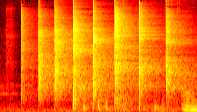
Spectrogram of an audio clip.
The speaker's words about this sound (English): At the applause. Oh, brother, this guy stinks! There's your applause.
